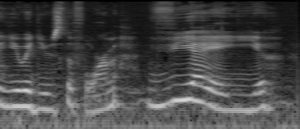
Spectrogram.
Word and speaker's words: vieille: So if you really drag out that pronunciation and pronounce all those vowels in that word, vieille. Okay, so there's lots of letters there, and basically that's how it sounds once you put them all together.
